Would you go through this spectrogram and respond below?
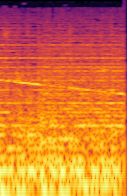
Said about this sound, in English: Are you hearing that siren? We're in my apartment. You are? Yeah. Yeah, we're in my apartment up here in Vancouver, and it's pretty high up, but there's there's definitely something going on outside.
